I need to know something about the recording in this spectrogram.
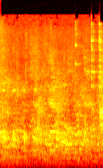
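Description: A knife and fork scrape on a plate.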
